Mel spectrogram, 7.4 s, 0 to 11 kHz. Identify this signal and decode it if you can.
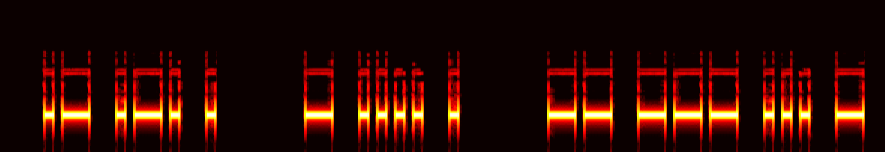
Morse code, heard as a keyed tone, about 16 wpm, 700 Hz. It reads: ARE THE MOST
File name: Book One / 07-Chapter 7 - 16 WPM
